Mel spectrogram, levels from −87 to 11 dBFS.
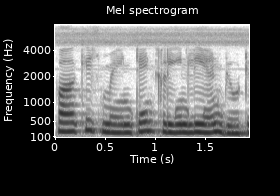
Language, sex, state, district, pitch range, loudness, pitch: English, female, Karnataka, Bangalore, 205-235 Hz, -12 LUFS, 215 Hz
